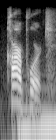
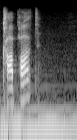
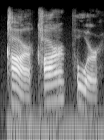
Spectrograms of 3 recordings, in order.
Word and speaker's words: carport: Let's go to the word carport instead of carport. Okay, give me a good R sound here. So this is carport.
